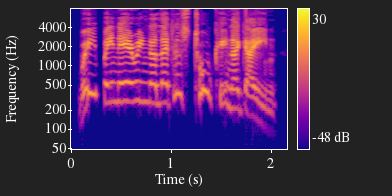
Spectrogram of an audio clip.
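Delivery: put-on high-pitched old postman, insistent; old Groat, insistent. A narrator's reading. Groat telling them about the letters, insistent. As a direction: confide it urgently in a high voice.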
